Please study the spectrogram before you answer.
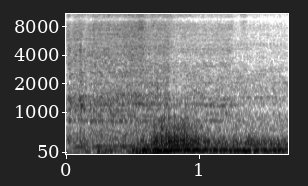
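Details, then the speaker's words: Fox Body Mustang with a swapped-in Coyote engine, started with the clutch in: catches within half a second and settles into a deep, steady, even run with no misses or knocks; the engine sounds healthy. "engine looks fine engine looks good engine sounded like it ran healthy"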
